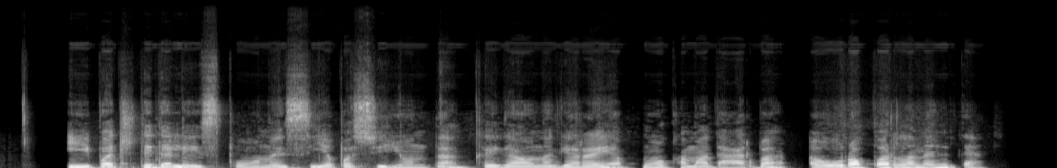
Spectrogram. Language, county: Lithuanian, Kaunas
